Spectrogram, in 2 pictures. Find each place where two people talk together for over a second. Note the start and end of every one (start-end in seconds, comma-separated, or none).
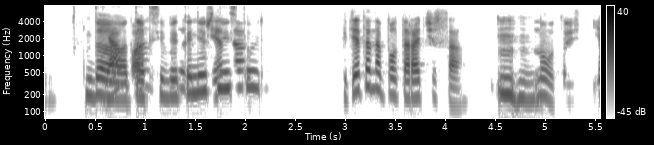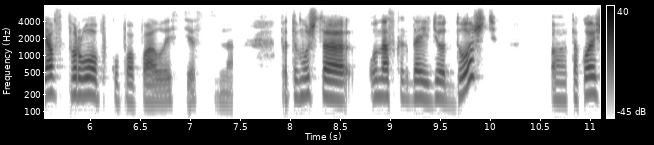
0.5-2.0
